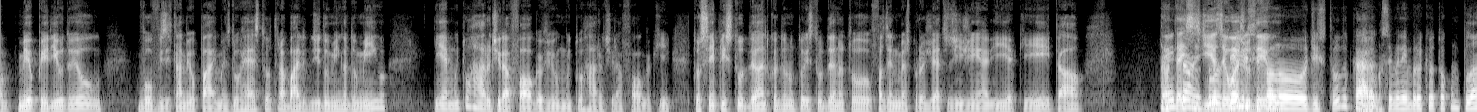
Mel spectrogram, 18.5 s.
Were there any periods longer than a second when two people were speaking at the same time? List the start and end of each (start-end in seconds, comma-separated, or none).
14.5-16.0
